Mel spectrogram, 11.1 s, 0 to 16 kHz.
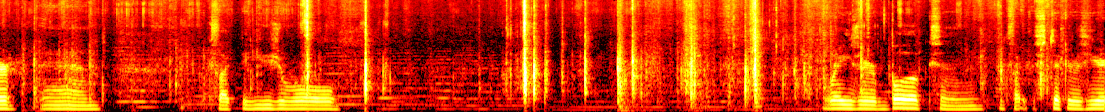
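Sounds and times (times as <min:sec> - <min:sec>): paper rustling: 0:05.1 - 0:11.0.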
